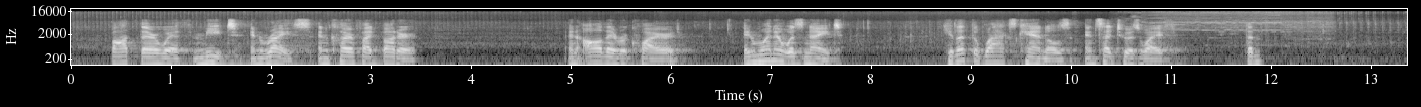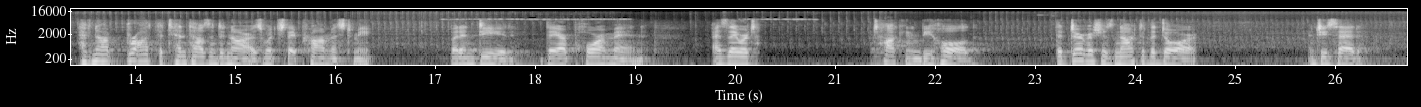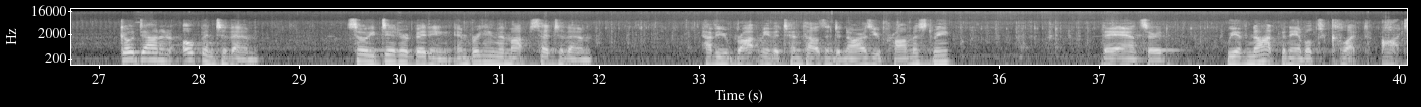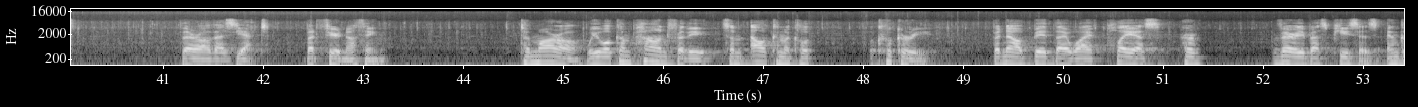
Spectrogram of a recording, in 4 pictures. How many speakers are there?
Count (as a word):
one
